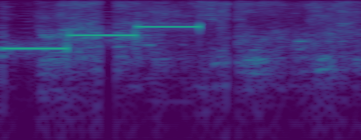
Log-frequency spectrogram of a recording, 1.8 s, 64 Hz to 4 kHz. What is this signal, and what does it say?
Special information tone, with speech.
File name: out- -2014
